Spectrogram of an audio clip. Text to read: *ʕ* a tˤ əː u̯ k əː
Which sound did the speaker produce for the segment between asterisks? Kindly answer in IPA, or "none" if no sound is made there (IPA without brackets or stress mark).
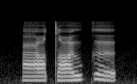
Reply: ʕ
